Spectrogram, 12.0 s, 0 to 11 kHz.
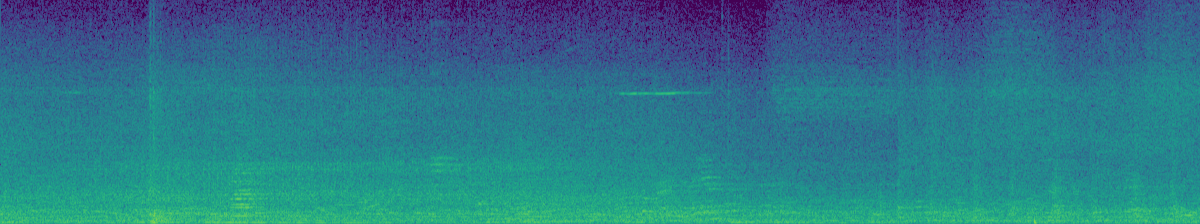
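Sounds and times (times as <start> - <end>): vehicle engines running: 0.0 - 9.7.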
